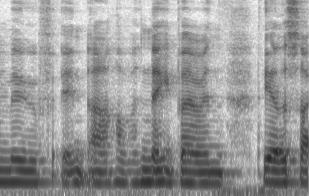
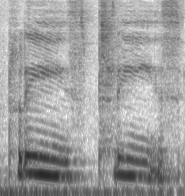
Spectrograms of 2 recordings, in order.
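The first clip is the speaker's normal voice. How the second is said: begging; 5 semitones higher than usual. Shown as a demonstration. Coach mimics someone begging on their knees, pleading. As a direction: plead as if disempowered. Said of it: "which is disempowered and begging".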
